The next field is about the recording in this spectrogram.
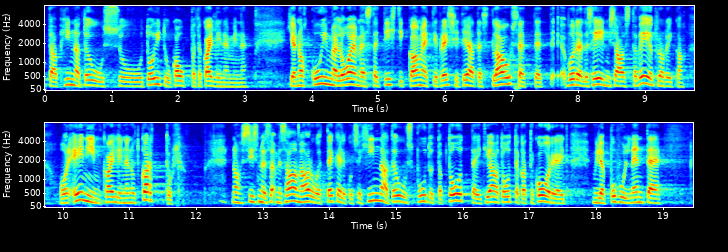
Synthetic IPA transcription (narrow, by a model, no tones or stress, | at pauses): t̪ːˑɑb̥hinːɑt̪ɤuwsut̪o̞jd̪ukɑwpːɑd̪̥e̞kɑlʲːine̞mine̞ | jɑno̞hkujme̞lo̞e̞mest̪ɑt̪ʲːist̪ikːɑɑme̞t̪ːˑipre̞sʲːit̪eɑd̪e̞st̪lɑwse̞t̪ːˑe̞t̪ˑːvɤreld̪ese̞ːlmiseɑːst̪ɑve̞ːbruɑɾiɡ̥ɑo̞nʔe̞nʲimkɑlʲːine̞nud̪̥kɑrt̪ːul | no̞sismeme̞sɑːme̞ɑɾue̞t̪t̪ːe̞ɡ̥e̞likˑult̪se̞hinːɑt̪ɤwspuːd̪̥ut̪ːˑɑb̥̚t̪o̞ːt̪ːˑe̞jd̪̥jɑt̪o̞ːt̪ːˑekɑt̪ːˑe̞ɡ̥o̞ːɾiɑjd̪̥ | milːe̞puɦulne̞nd̪̥e̞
